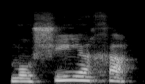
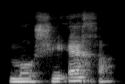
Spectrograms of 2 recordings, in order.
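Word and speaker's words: מושיעך: And when it's in pause, this syllable suddenly becomes stressed, and it's Moshiecha.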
